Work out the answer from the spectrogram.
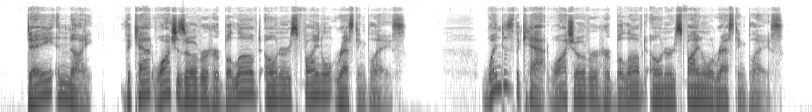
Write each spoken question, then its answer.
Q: When does the cat watch over her beloved owner's final resting place?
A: The cat watches over her beloved owner's final resting place day and night.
